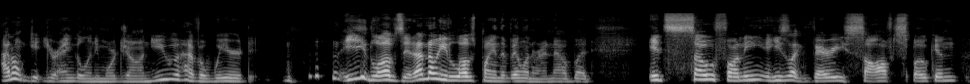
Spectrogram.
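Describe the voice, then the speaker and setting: A young man co-hosting a casual podcast, rambling excitably and swearing freely as he talks. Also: fairly high pitch, normal speed, no room sound, clean studio sound. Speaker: podcast co-host. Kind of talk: casual chat.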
